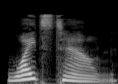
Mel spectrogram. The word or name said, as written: whitestown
